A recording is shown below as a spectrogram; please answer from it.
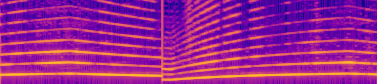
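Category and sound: vehicle, police car siren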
